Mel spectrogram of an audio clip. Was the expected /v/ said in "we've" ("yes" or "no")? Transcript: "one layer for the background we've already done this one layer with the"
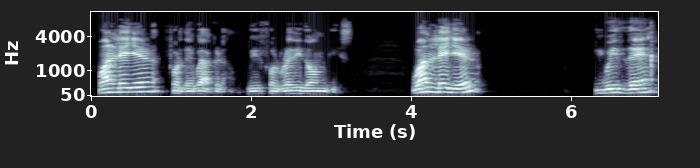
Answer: no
